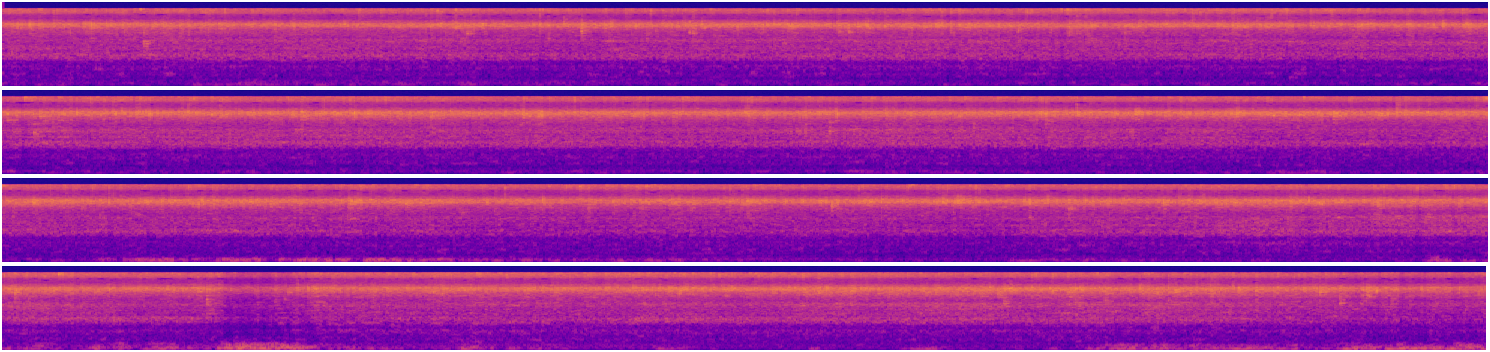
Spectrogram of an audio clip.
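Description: Heavy rain pouring steadily onto a screened pool enclosure in a storm. Low gusts of wind buffet the microphone several times in the second half, the strongest about three-quarters of the way through.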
